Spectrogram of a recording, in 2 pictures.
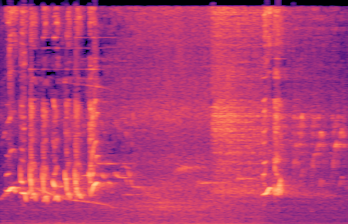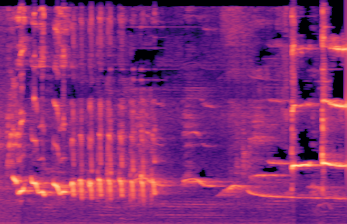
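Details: Oriental magpie-robin kept in a cage, a prospect bird from a Kisaran dealer, sings bursts of rapid high chattering notes, then a varied string of sharp whistles and a long clear rising whistle near the end.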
